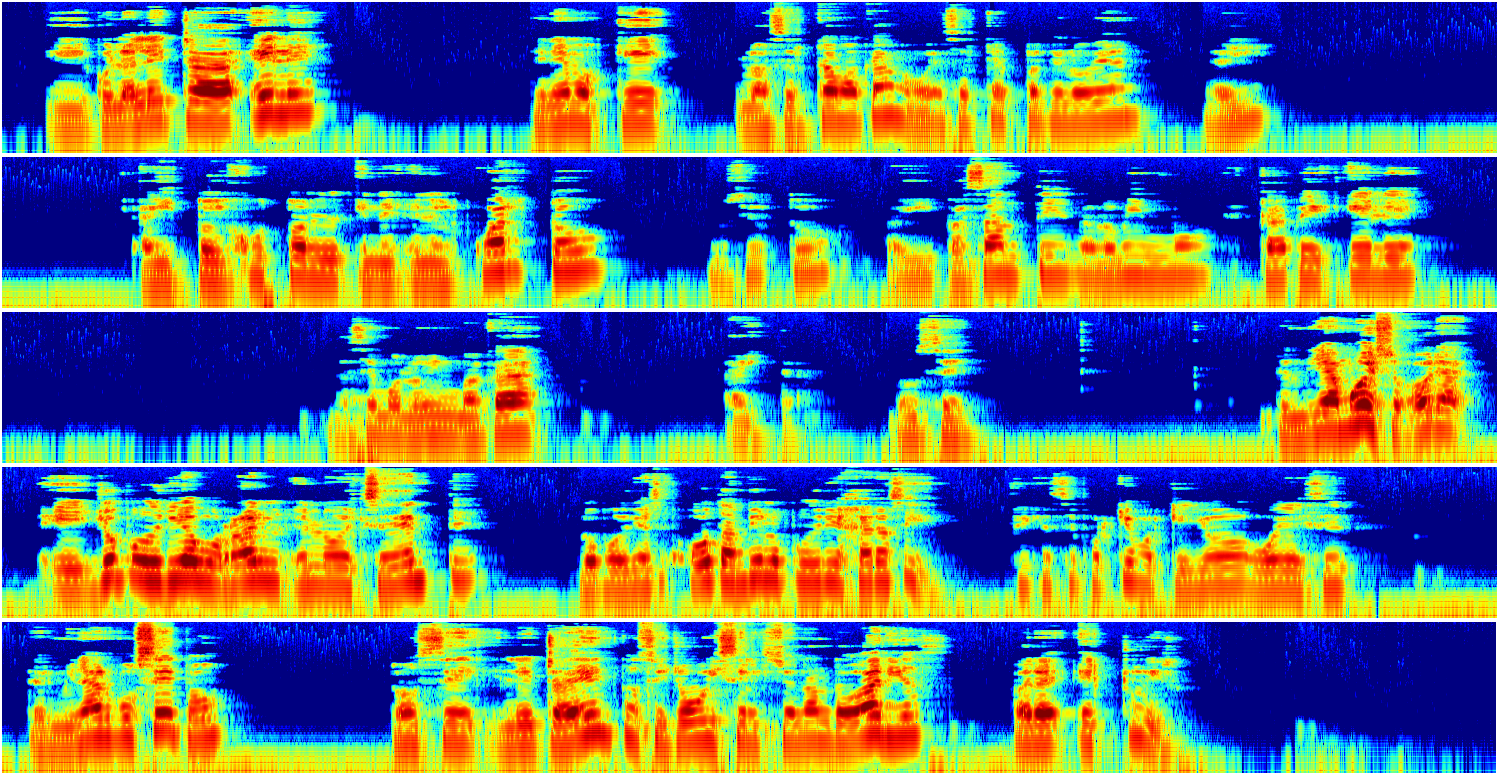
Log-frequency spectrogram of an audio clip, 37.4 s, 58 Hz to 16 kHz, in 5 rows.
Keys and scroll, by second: 13.4 Escape, 14.0 l, 20.7 Escape, 32.4 e.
